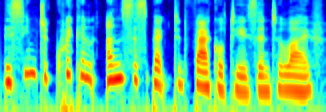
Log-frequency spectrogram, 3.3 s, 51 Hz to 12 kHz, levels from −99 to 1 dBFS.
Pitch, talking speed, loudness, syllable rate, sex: 205 Hz, 145 wpm, -22 LUFS, 5.1 syllables/s, female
